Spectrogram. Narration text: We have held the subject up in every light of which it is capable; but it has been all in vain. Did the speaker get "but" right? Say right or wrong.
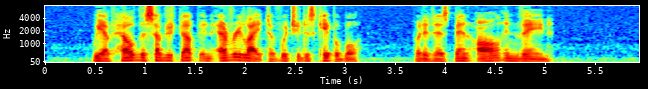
right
